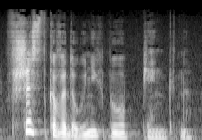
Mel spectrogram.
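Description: A man narrating a children's bedtime story in a calm, expressive reading voice. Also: fairly low pitch, unhurried, husky.

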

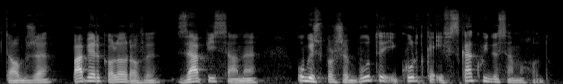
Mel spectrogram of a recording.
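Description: A man voicing a calm, easygoing father fox in a storybook. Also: fairly low pitch, moderate pace.

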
